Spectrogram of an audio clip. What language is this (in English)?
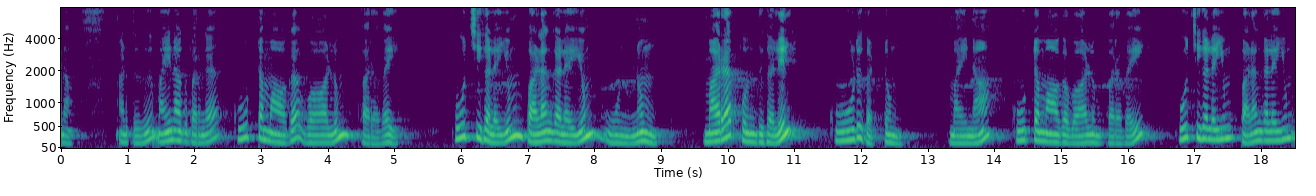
Tamil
